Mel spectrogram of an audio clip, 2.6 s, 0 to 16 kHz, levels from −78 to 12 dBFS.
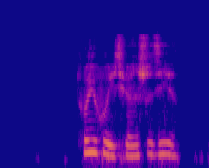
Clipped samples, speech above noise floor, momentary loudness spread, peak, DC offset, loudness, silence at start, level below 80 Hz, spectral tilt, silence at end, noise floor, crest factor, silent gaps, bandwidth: under 0.1%; 51 dB; 7 LU; -16 dBFS; under 0.1%; -29 LUFS; 1 s; -70 dBFS; -4 dB/octave; 0.4 s; -79 dBFS; 16 dB; none; 8.2 kHz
